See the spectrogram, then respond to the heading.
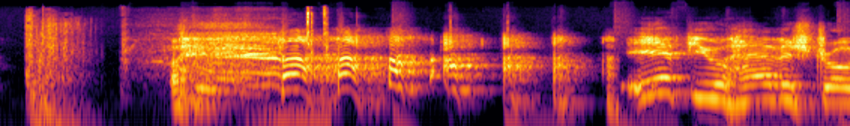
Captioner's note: laughs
